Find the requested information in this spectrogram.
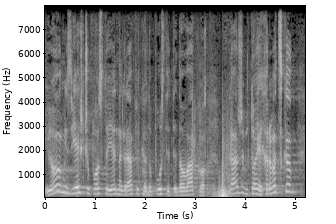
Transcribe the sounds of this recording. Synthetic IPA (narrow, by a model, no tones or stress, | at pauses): io̞ʋo̞mizʋjeʃt͡ɕupo̞st̪o̞jije̞d̪naɡɾafikad̪o̞pust̪it̪ed̪aoʋako̞kaːʒemt̪o̞jexr̩ʋat̪ska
